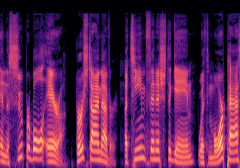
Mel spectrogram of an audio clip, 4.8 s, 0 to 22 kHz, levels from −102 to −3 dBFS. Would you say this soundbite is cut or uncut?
cut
